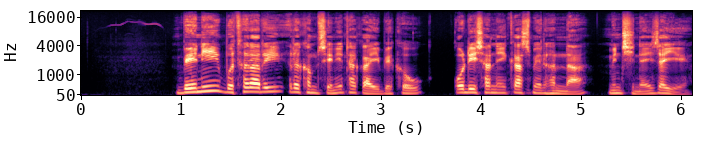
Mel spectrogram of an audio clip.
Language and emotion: Bodo, neutral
